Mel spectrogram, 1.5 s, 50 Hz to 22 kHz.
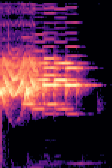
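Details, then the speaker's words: Pebl with two hidden 120-decibel vibration alarms armed, bike shaken by hand: piercing, high warbling alarm tone held then fading out; anti-theft alarm triggered, stops after a while. "So there you go. So if somebody tries to abscond with my pebble, well, they're not going to like that noise. It does stop after a while."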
